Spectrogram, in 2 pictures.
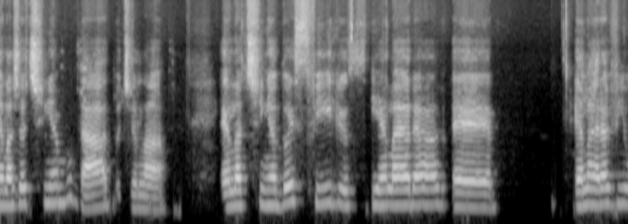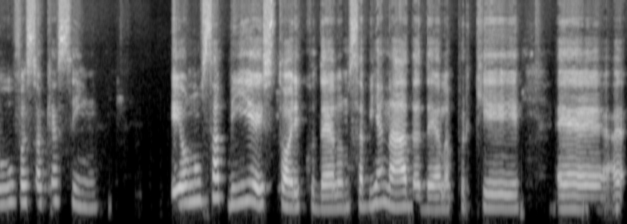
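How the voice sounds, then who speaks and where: A talkative woman recounts a personal experience as a guest on a podcast. Her voice sits a little high and sounds close and dry, with little room around it. She keeps the story rolling with fillers and little check-in questions. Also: a little mellow, dry recording. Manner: chatty, full of fillers and tag questions. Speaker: guest, holistic therapist.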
